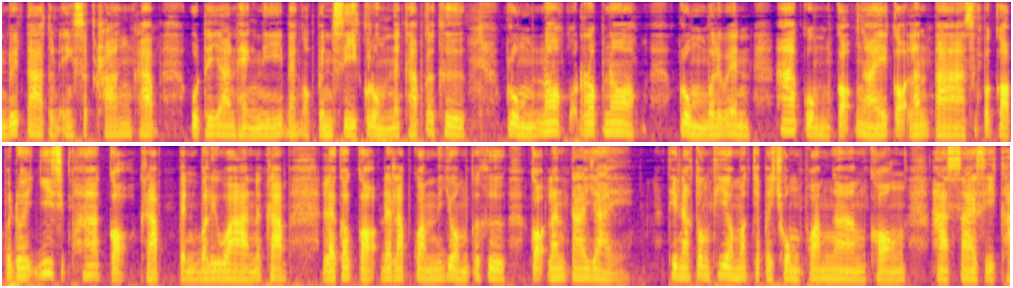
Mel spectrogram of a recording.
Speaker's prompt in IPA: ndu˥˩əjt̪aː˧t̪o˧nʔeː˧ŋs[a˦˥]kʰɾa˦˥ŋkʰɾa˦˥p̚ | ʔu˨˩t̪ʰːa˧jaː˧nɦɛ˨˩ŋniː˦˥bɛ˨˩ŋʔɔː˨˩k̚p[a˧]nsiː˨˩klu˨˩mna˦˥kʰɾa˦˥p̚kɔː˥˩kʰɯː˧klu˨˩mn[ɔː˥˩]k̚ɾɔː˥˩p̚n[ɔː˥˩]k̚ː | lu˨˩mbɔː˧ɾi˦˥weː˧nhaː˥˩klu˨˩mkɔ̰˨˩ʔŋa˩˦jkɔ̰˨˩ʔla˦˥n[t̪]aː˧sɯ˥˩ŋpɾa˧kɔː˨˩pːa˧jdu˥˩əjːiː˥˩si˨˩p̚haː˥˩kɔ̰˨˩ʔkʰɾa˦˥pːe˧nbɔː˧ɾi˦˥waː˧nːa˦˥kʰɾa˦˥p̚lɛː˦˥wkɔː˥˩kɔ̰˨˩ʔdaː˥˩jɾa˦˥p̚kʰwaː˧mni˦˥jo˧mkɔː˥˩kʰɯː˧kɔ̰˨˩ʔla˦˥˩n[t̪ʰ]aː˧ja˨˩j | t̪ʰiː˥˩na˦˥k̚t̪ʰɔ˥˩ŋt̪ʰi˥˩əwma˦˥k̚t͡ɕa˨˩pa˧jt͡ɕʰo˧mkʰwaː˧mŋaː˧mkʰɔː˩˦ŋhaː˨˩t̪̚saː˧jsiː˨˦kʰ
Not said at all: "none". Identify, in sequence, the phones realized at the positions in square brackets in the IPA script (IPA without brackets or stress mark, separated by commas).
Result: a˦˥, e˧, ɔː˥˩, ɔː˥˩, t̪, t̪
